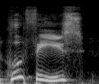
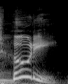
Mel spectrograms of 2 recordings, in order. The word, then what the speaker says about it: Houthi: that's not apparently the correct pronunciation. You don't pronounce the TH. Mm. It's Hootie, the Hooties.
